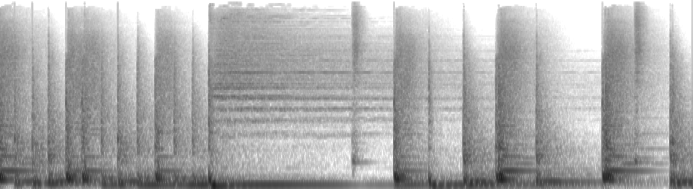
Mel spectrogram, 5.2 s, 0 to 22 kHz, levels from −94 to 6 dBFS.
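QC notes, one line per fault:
No faults found in this music clip. Nothing here needs flagging.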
